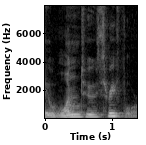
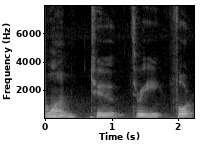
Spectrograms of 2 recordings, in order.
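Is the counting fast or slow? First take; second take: fast; slow. First: The numbers are counted at a fast pace. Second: The numbers are counted at a slow pace.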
